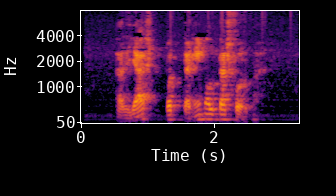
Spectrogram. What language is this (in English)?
Catalan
